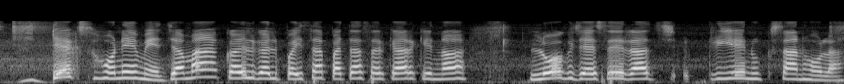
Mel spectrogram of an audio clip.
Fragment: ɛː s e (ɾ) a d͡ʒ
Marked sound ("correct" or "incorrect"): correct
